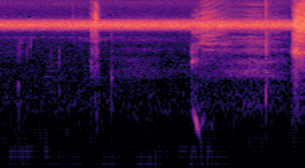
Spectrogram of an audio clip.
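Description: Crickets chirring in a steady, unbroken high-pitched chorus.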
